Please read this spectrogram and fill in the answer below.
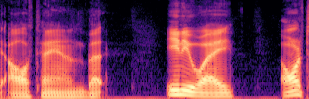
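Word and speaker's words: Autin: It is a French name, A-U-T-I-N. It sounds like it should be an A. Autain. It really is Autain. I say Autain.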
